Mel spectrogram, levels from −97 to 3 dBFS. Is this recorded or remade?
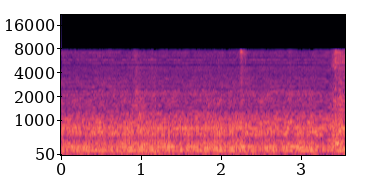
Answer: remade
